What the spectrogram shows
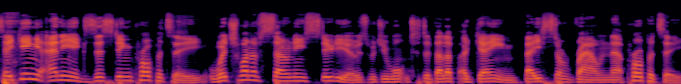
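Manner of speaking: put-on English accent, British. Reading out the second topic of the night in a british accent. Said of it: "I'm going to read mine in a British accent".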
